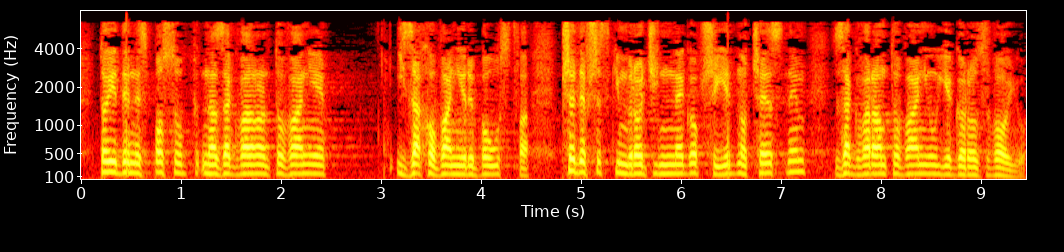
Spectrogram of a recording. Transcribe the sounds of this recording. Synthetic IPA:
t̪ɔjɛd̪ɘnɘspɔsupnazaɡvaɾant̪ɔvaɲɛ | izaxɔvaɲɛɾɘbɔwust̪fapʂɛd̪ɛfʂɘst̪̚kʲimɾɔd͡ʑinːɛɡɔpʂɘjɛd̪nɔt͡ʂɛsnɘmzaɡvaɾant̪ɔvaɲujɛɡɔɾɔzvɔjṵ

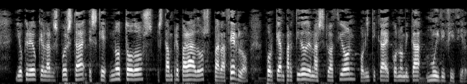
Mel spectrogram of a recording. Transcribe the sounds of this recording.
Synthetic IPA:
jokɾeokelarespwe̞st̪aeskenot̪oðosest̪ampɾepaɾað̞ospaɾaːθeɾlo̞̰poɾkeampaɾt̪iðoðeunasi̥t̪waθjonpo̞lit̪ikaekonomikamujðifiθḭl

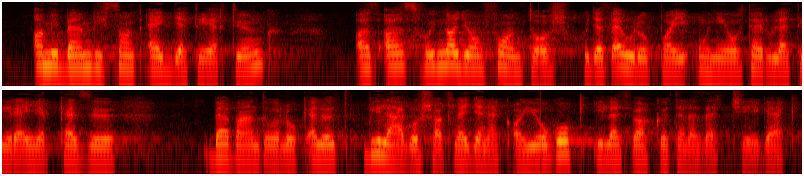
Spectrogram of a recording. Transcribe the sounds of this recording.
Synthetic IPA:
ɒmibɛɱviso̞nt̪ɛɟːɛt̪eːrt̪yŋk | ɒzɒsho̞ɟnɒɟo̞ɱfo̞n̪t̪o̞ʃho̞ɟɒzɛuɾoːpɒjiʔuːnijoːt̪ɛɾylɛt̪eːɾɛeːrkɛzøː | bɛvaːnd̪o̞rloːkɛløt̪ːʋilaːɡo̞ʃɒklɛɟɛnɛkʰɒjo̞ɡo̞kilːɛt̪ʋɛɒkø̞t̪ɛlɛzɛt͡ʃːeːɡɛk

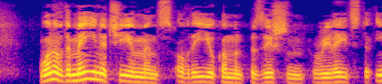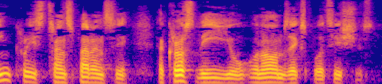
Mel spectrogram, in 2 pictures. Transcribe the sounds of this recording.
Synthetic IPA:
wʌ̃nʌvðəmẽɪ̃nɨt͡ʃʰiːvmə̃ntsʌvðiijukʰɔmə̃npɨzɪʃə̃nɹɪleɪtstʰɨʔɪ̃nkʰɹ̥istʰɹ̥æ̃nspæɹə̃nsiəkʰɹ̥ɔsðiijuːə̃nɑɹmzɛkspɔɹtsɪʃʉz̥

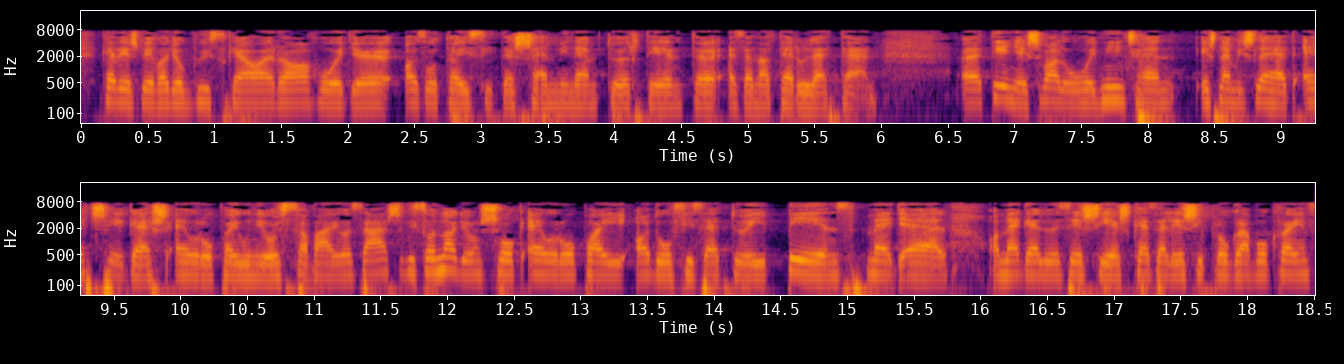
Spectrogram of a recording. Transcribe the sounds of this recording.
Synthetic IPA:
kɛveːʒbeːvɒɟo̞ɡ̚byskɛɒrːɒɦo̞ɟɒzoːt̪ɒisint̪ɛʃɛmːinɛmt̪ørt̪eːnt̪ɛzɛnɒt̪ɛɾylɛt̪ɛ̰n | t̪eːɲeːʃʋɒloːɦo̞ɟnint͡ʃɛneːʃnɛmiʃlɛɦɛt̪ɛcʃeːɡɛʃɛuɾoːpɒjiuːnijoːʃsɒbaːjo̞zaːʃʋiso̞nt̪nɒɟo̞nʃo̞kɛuɾoːpɒjiʔɒd̪oːfizɛt̪øːjipeːnzmɛɟɛlɒ̰mɛɡɛløːzeːʃieːʃkɛzɛleːʃipro̞ɡrɒmo̞krɒeːn

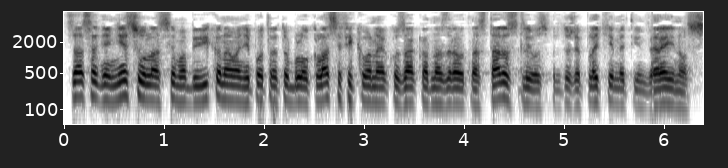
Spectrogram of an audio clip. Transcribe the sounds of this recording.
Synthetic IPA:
zaːsad̪ɲɛɲɛsuːɦlasiːmabiʋikɔnaːʋaɲɪɛpɔt̪ɾat̪ɔʊbɔlɔklasifikɔʋanɛːakɔzaːklad̪naːzd̪ɾaʋɔt̪naːst̪aɾɔst̪liʋɔsc̚pɾɛt̪ɔʒɛplɛcɪɛmɛt̪iːmʋɛɾɛjnɔsc

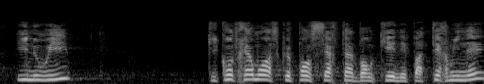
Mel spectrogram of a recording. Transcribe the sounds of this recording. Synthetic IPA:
inuwi | kʲikɔ̃t̪χɛʁmɑ̃asə̥kəpɑ̃sːɛʁt̪ɛ̃bɑ̃kʲjenɛpat̪ɛʁmine

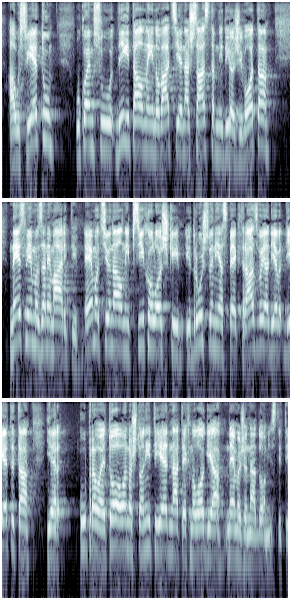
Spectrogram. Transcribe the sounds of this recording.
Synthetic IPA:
a̰usʋjeːt̪uuko̞je̞msud̪iɡit̪alˠne̞ino̞ʋaːt̪sije̞naʃsaːst̪aʋnid̪io̞ʒiʋo̞t̪a | ne̞smije̞mo̞zane̞maːɾit̪ie̞mo̞t̪sio̞nalnipsixo̞lˠo̞ʃkiːd̪ɾuːʃt̪ʋe̞niaspe̞kt̪ɾaːzʋo̞jad̪jet̪et̪ajeɾ | upɾaʋo̞je̞t̪o̞ono̞ʃt̪o̞nit̪ije̞d̪nat̪e̞xno̞lo̞ɡijane̞mo̞ʒenad̪o̞mjest̪it̪i

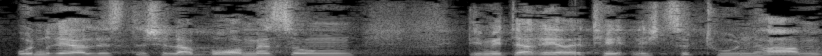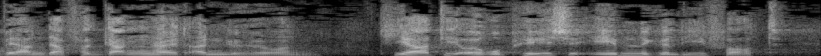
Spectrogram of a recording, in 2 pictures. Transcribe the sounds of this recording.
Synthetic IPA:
ʔʊnʁealɪstɪʃəlaboːɐmɛsʊŋənd̥iːmɪt̚d̥eːɐʁealitʰɛːtnɪçtt͡sutʰuːnɦaːbm̩vɛːɐʁntd̥eːɐfɛɐɡaŋənhaɪtʔanɡəhøːʁ̞ən | hiːɐhat̚d̥iːʔɔʏʁopʰɛːɪʃəʔeːbənəɡəliːfɐ̰t

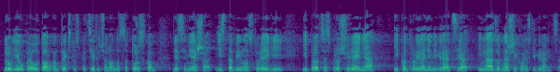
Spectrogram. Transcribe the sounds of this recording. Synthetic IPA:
d̪ɾuɡije̞upɾaʋo̞ut̪o̞mko̞nt̪e̞kst̪uspe̞t̪sifit͡ʃano̞d̪no̞sːat̪uɾsko̞mɡd̪je̞se̞mje̞ːʃaist̪abiːlˠno̞st̪uɾe̞ːɡiji | ipɾo̞t̪se̞spɾo̞ʃiɾe̞ːɲa | iko̞nt̪ɾo̞liːɾaɲemiɡɾaːt̪sijainaːd̪zo̞ɾnaʃixʋaɲskiɣɡɾanit̪sa̰

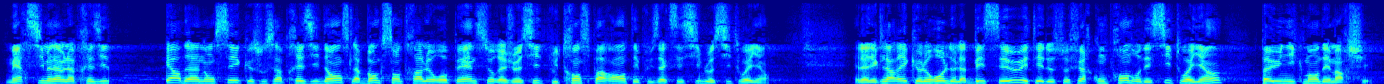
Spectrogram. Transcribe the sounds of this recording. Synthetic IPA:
mɛʁsimad̪amlapχezid̪̃ | ɡaʁd̪aːnɔ̃sekəsusapχezid̪ɑ̃slabɑ̃ksɑ̃t̪χaløʁɔpeɛnsəʁɛʒəsit̪̚plyt̪χɑ̃spaʁɑ̃t̪eplyzaksesiblosit̪wajɛ̰̃ | ɛ̰lad̪eklaʁekələʁold̪əlabeseøet̪ɛd̪əsəfɛʁkɔ̃pχɑ̃d̪ʁəd̪esit̪wajɛ̃ | paynikmɑ̃d̪emaʁʃḛ

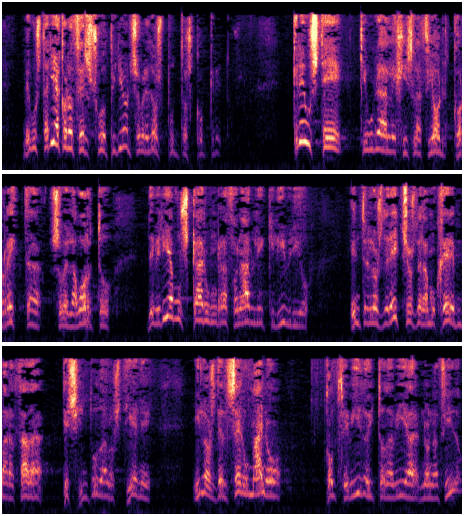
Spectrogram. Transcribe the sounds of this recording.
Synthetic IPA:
me̞ɣust̪aɾiako̞noθe̞ɾsuopinjõ̞nso̞β̞ɾe̞ðo̞spunt̪o̞sko̞ŋkɾet̪o̥s | kɾeust̪eke̞unale̞xizlaθjo̞ŋko̞rek̚t̪aso̞βɾe̞laβo̞ɾt̪o̞ | ðe̞βe̞ɾiaβuskaɾunraθo̞naβ̞leːkiliβɾjo | ent̪ɾe̞lo̞zðe̞ɾe̞t͡ʃo̞zðe̞lamuxe̞ɾe̞mbaɾaθaða | ke̞sind̪uðalo̞st̪jene | ilo̞zðe̞lse̞ɾumano | ko̞nθe̞β̞iðoit̪o̞ðaβ̞iano̞naθiðo

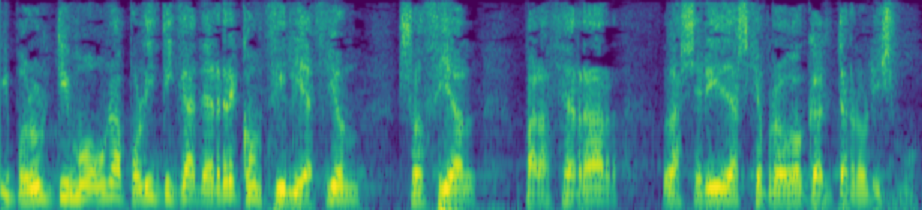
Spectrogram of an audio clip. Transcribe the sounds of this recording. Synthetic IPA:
ipo̞ɾult̪imounapo̞lit̪ikaðe̞re̞ko̞nθiljaθjo̞n | so̞θjalpaɾaθe̞raɾ | lase̞ɾiðaske̞pɾo̞β̞o̞kaelt̪e̞ro̞̰ɾḭzmo̰

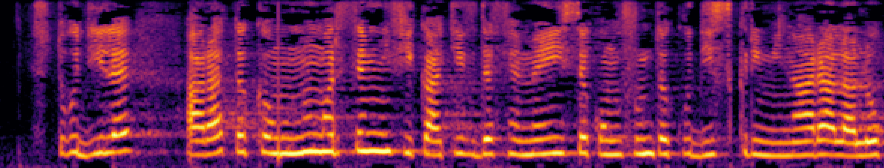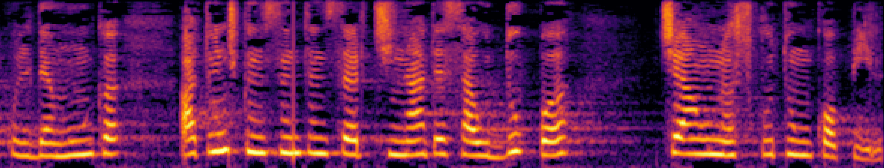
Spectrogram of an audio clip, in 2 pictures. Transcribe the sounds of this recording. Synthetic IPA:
st̪ud̪iːle̞aɾat̪əkəunːumərse̞mnifikat̪ivd̪e̞fe̞me̞jse̞ko̞nfɾunt̪əkud̪iskɾiminaɾealalo̞kuld̪e̞muŋkə | at̪unt͡ʃʲkɨnd̪sunt̪ɨnsərt͡ʃinat̪e̞sawd̪upə | t͡ʃe̞awnəskut̪uŋko̞pil

